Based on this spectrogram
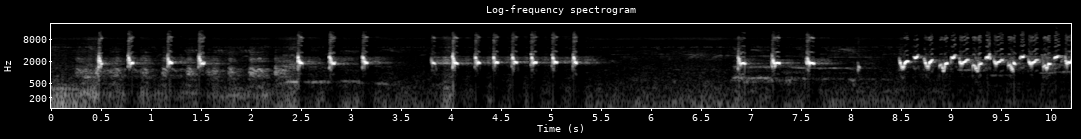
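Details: Yellow-vented bulbul sound used to prompt timid, wild birds into song: bursts of sharp, evenly repeated chip notes in several groups, separated by pauses, ending in a fast bubbly warbling phrase.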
